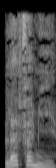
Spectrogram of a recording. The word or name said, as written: la famille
